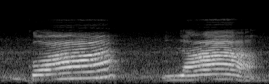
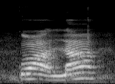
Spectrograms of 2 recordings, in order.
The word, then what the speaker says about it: ग्वाला: क्या पढ़ेंगे ग्वाला क्योंकि इसके उच्चारण में ज्यादा समय नहीं होगा और इसमें आ साउंड का उच्चारण नहीं होगा तो इसको पढ़ेंगे ग्वा यानी कि आधा ग बोलेंगे और इसको वा व के साथ बोलेंगे गवाला तो ये हमारा हो गया ग्वाला इसको गवाला नहीं पढ़ेंगे क्योंकि इसको हम अगर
